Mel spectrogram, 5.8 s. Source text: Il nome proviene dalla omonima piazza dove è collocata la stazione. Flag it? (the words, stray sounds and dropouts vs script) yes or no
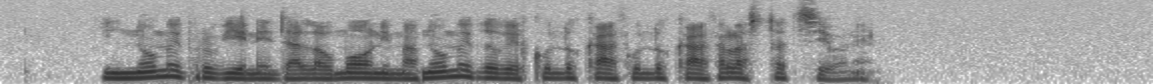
yes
